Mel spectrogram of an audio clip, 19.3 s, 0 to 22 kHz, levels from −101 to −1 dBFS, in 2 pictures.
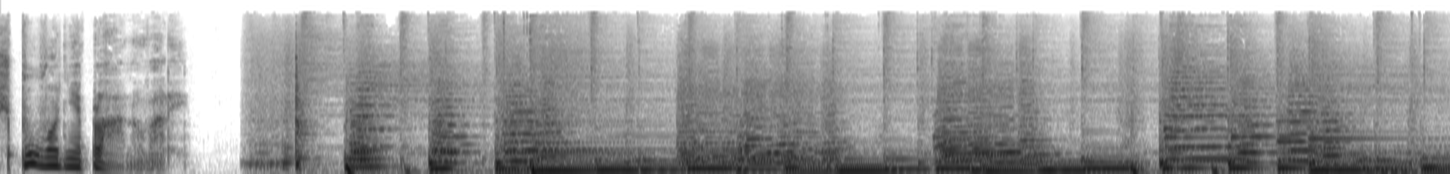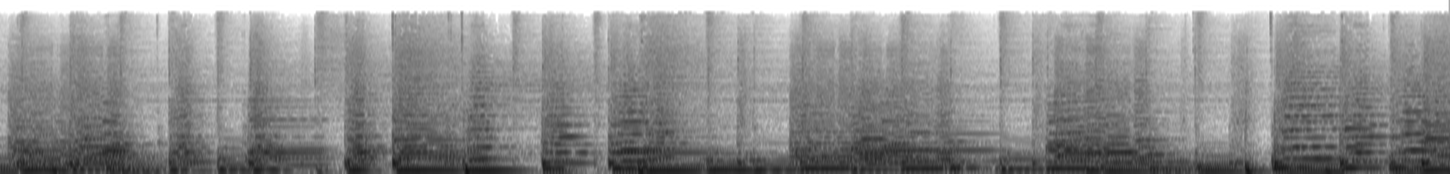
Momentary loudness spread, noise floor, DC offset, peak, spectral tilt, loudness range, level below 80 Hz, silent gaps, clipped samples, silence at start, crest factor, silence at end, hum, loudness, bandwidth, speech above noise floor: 6 LU; -45 dBFS; under 0.1%; -8 dBFS; -6.5 dB/octave; 2 LU; -26 dBFS; none; under 0.1%; 0 s; 16 dB; 0 s; none; -24 LUFS; 16.5 kHz; 20 dB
